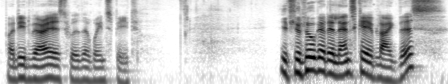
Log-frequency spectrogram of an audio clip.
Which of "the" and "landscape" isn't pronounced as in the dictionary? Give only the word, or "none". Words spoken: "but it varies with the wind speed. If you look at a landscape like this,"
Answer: landscape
